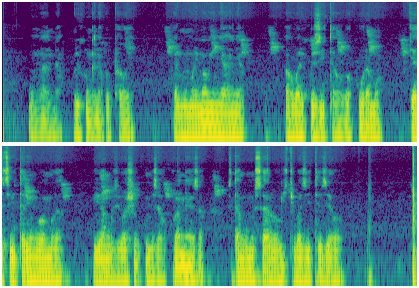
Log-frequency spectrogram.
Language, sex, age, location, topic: Kinyarwanda, male, 25-35, Huye, agriculture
